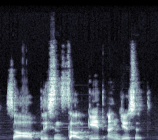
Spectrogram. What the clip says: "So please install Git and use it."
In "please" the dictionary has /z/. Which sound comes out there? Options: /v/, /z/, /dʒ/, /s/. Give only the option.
/s/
